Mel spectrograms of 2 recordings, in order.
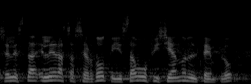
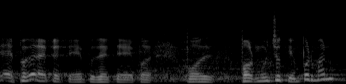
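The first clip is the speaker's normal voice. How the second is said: mock fumbling, hemming and hawing; hesitant men. Men in the congregation fumbling an answer to the preacher, mock hesitant. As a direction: stall like a man unsure of the answer.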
